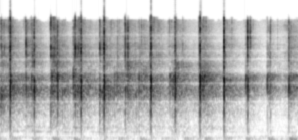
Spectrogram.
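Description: Applause at a council meeting: a round of hand claps with sharp, distinct individual claps from a small group, fairly close, sustained for several seconds without talking.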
